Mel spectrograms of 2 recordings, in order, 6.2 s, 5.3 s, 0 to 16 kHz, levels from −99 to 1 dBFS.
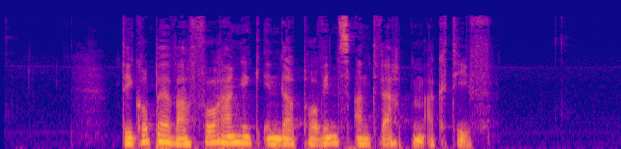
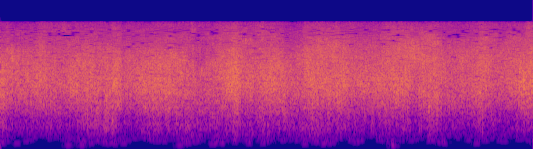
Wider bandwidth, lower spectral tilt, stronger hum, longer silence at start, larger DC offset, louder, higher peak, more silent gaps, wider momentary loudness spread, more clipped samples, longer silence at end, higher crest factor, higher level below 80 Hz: first, 11.5 kHz vs 10 kHz; first, -7.5 dB/octave vs 5.5 dB/octave; neither; first, 1.25 s vs 0 s; neither; about the same, -25 LUFS vs -25 LUFS; about the same, -8 dBFS vs -10 dBFS; neither; first, 11 LU vs 3 LU; neither; first, 1.5 s vs 0 s; about the same, 18 dB vs 18 dB; first, -38 dBFS vs under -90 dBFS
